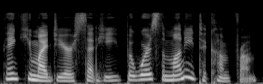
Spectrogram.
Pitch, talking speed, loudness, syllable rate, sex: 205 Hz, 295 wpm, -21 LUFS, 5.9 syllables/s, female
